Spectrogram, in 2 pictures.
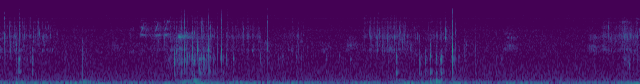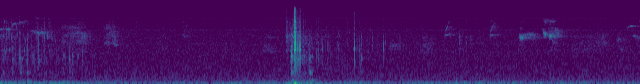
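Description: A bird splashing in a bird bath, in four or five short bursts of splashing water. There is a single sharp tap, the loudest sound, about three-quarters of the way through, and a few faint bird chirps near the end.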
